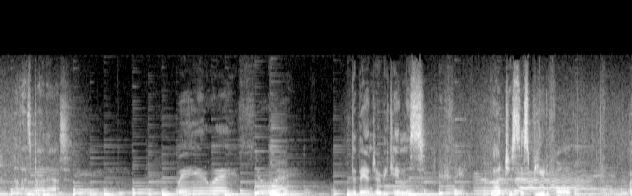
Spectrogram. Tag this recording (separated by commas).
Music, Speech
